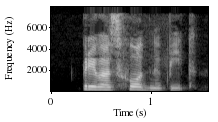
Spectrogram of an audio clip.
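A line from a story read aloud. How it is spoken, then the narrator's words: Plain. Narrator (Russian): сказал Эллири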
